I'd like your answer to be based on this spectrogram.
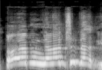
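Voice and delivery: high squeaky mock voice, half laughing; a high falsetto parody of someone insisting; mock whiny denial. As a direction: squeak it out like a silly cartoon protest. Mocking a caller's claim.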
